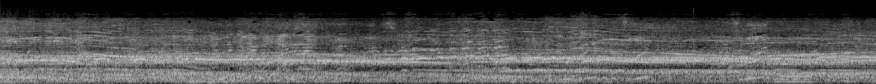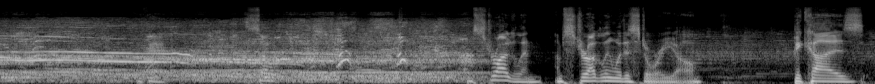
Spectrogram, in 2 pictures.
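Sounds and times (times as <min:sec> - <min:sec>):
large crowd of people barking and howling like dogs: 0:00.0 - 0:13.7
speech: 0:13.7 - 0:16.0, 0:16.7 - 0:17.5.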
